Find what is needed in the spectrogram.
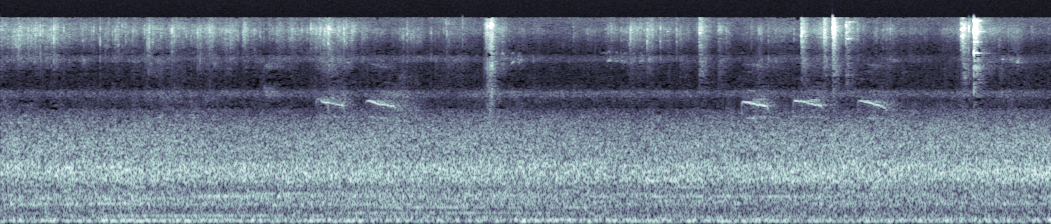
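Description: Steady low outdoor rumble, with a few faint short descending bird chirps around three seconds in and again near eight seconds, and a couple of faint clicks.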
